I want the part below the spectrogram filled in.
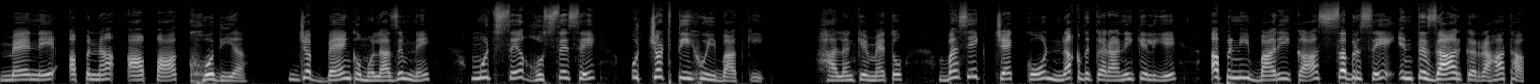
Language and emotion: Urdu, angry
